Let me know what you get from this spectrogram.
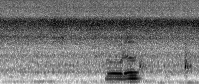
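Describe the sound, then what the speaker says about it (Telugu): Ginger garlic paste drops into hot oil for a chicken pickle, giving a steady loud hiss-like sizzle throughout, briefly overlaid by a short spoken voice near the middle. "ఇప్పుడు ఇదే ఆయిల్లో మళ్ళీ అల్లం వెల్లుల్లి పేస్ట్. ఇప్పుడు అల్లం వెల్లుల్లి పేస్ట్ వేసుకోవాలి."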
